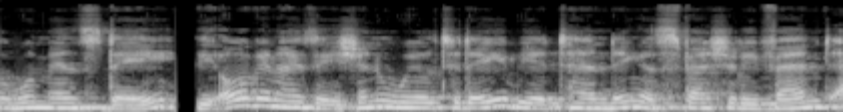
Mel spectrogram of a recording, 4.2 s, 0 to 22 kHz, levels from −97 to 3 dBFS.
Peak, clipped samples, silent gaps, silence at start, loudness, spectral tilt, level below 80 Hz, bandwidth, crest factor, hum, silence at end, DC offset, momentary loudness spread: -4 dBFS; under 0.1%; 0.89-0.97 s; 0 s; -17 LUFS; -5.5 dB/octave; -54 dBFS; 17.5 kHz; 12 dB; none; 0 s; under 0.1%; 2 LU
